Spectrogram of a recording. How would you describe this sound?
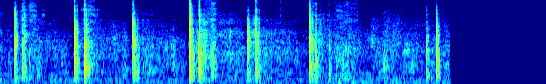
Sound effects > Other
Ice Hockey Sound Library Stick Handles
Basic, idle stickhandles without embellishments or dangles.
Action, Ice-Hockey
